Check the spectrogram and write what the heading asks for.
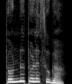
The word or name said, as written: ತೊಂಡುತೊಳಸುಗ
